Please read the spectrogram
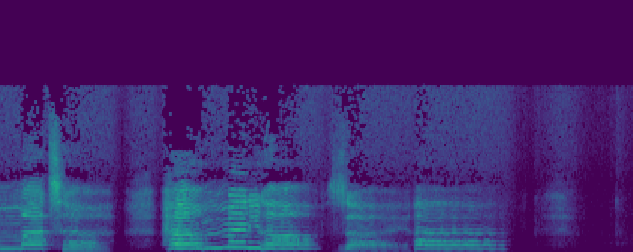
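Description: A woman singing unaccompanied in three held, melodic phrases with short breaks between them. She stops a little before the end.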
